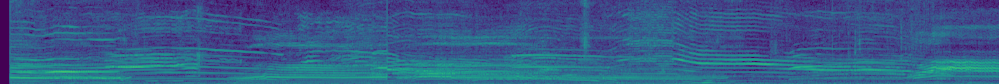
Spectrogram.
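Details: Several cats eating raw fish, their meows overlapping continuously: long harmonic wails rising and falling, some bending sharply, layered throughout with little pause.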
